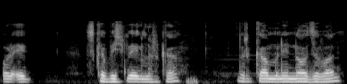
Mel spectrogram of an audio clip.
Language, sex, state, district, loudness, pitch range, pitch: Hindi, female, Arunachal Pradesh, Longding, -15 LUFS, 130-135 Hz, 135 Hz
